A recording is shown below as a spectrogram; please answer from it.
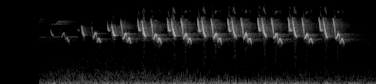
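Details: Ovenbird song on forest breeding grounds in spring migration season, southern Michigan: a rapid, ringing series of about a dozen two-note 'teacher' phrases, building in loudness over three seconds, echoing and hard to pinpoint, over faint low rumble.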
